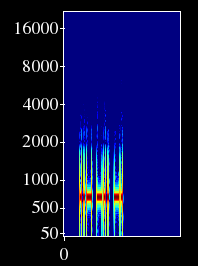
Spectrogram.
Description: Morse code, heard as a keyed tone, about 34 wpm, 700 Hz. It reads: UDN
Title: All Cut Numbers - 3-Digit 35wpm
